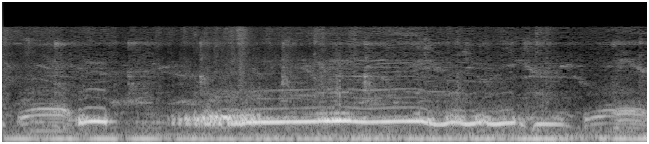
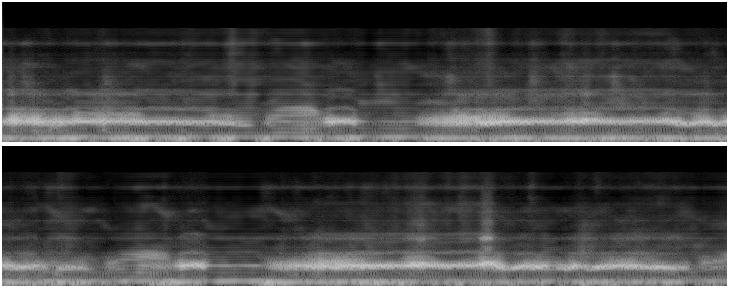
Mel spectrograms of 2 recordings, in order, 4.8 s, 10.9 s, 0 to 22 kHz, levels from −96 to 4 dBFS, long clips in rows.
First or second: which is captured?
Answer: first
